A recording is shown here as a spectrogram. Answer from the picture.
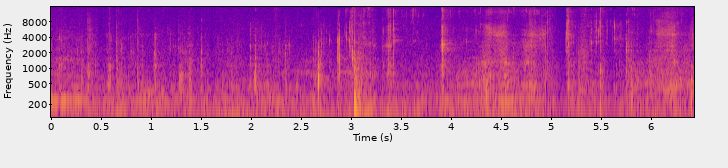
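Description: Close-up mouth sounds of chewing a mouthful of fried chicken: wet clicks and smacks, with a few sharper clicks in the middle.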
